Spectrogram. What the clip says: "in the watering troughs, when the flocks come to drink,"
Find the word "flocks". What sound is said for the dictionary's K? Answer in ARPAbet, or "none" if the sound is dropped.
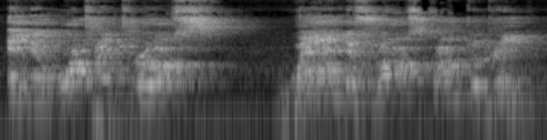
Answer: none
